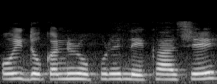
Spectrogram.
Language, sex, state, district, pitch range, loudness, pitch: Bengali, female, West Bengal, Malda, 240-250 Hz, -12 LUFS, 245 Hz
